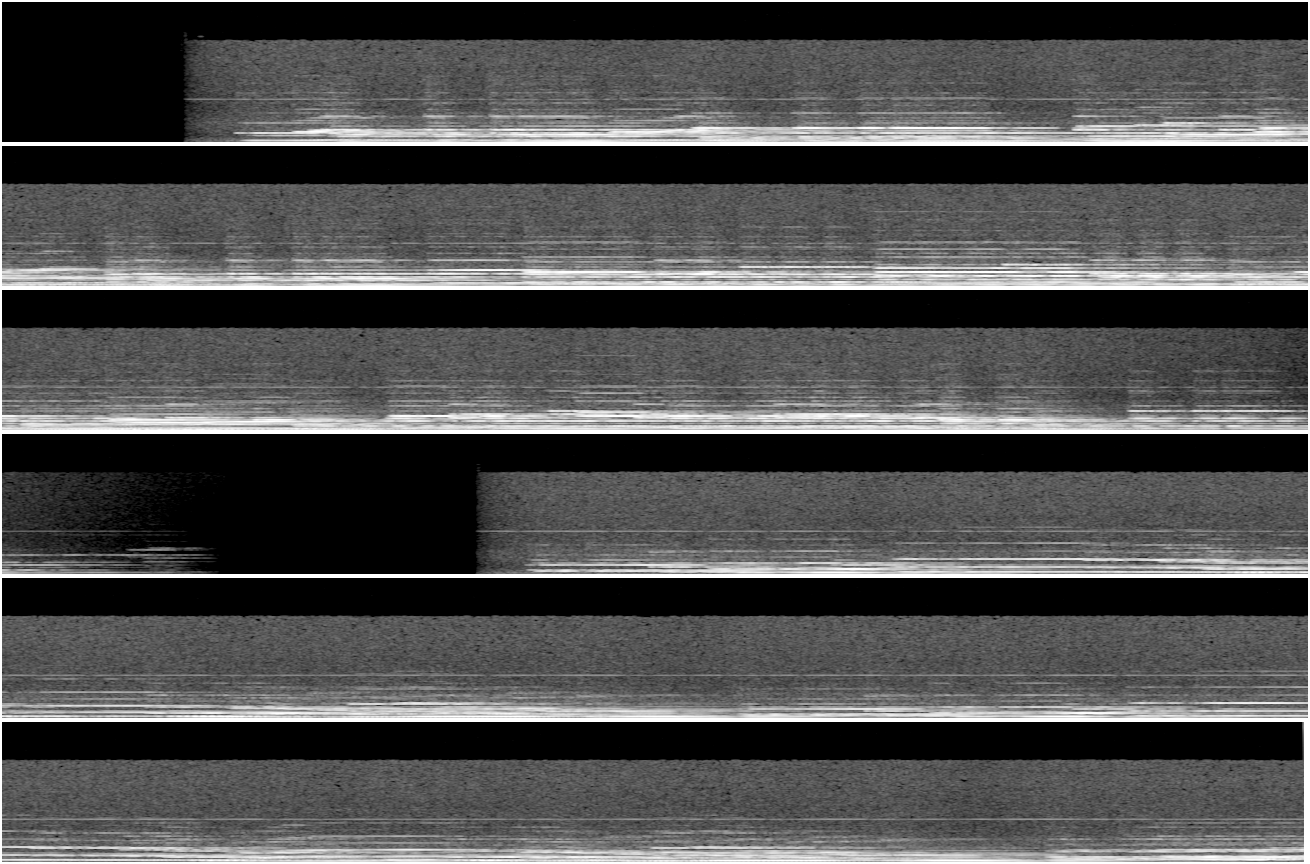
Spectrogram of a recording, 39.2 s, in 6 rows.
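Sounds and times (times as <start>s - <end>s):
flute clock playing: 1.2s - 20.4s, 22.3s - 39.1s.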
